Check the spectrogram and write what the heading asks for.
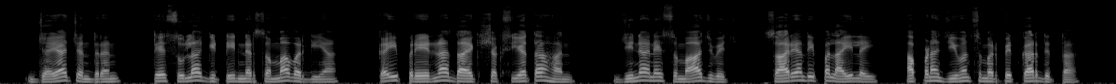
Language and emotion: Punjabi, neutral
